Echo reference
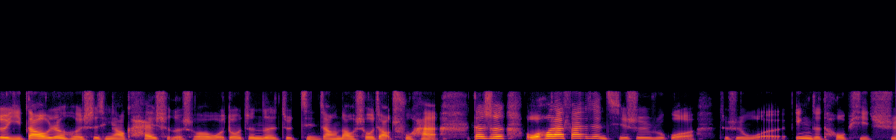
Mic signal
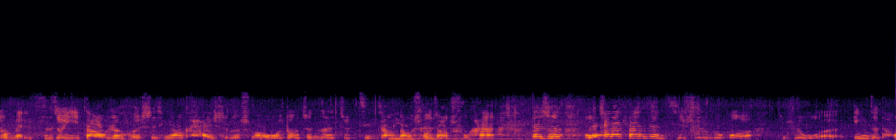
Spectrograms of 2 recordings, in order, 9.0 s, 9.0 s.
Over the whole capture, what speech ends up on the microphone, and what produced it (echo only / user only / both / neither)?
both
